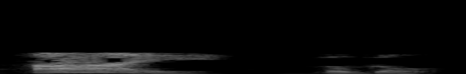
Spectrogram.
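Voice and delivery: "I" long and strong, then "will go" falls away low; stress on I. Shown as a demonstration. Preacher quoting the bride's own decision, stress on "I". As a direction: put the weight on "I", slowly, and drop the rest. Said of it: "laying the emphasis on the personal pronoun I".

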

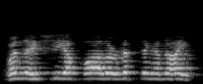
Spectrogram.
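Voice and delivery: high, impassioned preaching building to a cry at Isaac; full-force preaching. Acted. Preacher telling the meeting of God's gift, impassioned. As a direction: pour out the wonder of the sacrifice.

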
